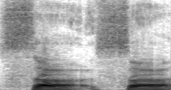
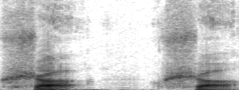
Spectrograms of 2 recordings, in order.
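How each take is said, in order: First: The hiss is a sharp dental s sound. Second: The hiss is a retroflex sh sound. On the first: "ওপরের দাঁতে ছুঁয়ে যে উচ্চারণটা" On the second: "মূর্ধাতে গিয়ে যখন উচ্চারণ হয়"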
